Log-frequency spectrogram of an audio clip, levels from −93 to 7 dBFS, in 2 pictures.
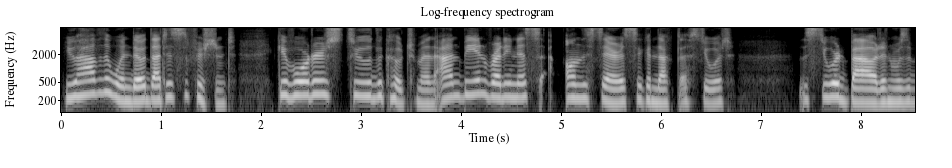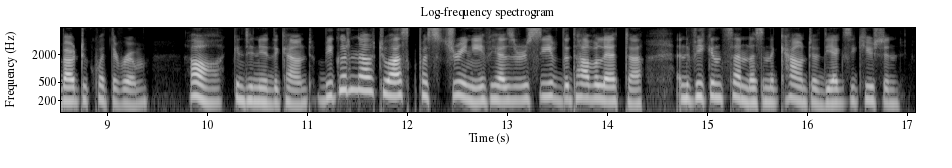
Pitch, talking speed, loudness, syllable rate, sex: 215 Hz, 215 wpm, -20 LUFS, 5.9 syllables/s, female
